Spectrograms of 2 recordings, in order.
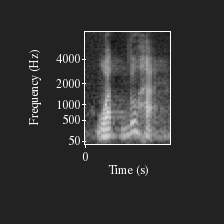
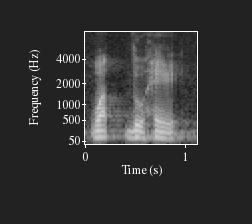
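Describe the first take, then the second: First: The final vowel is an open 'a' sound. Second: The final vowel is tilted toward an 'e' sound. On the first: This follows the common Hafs reading tradition. "dalam riwayat Hafiz An Asim kan wadduha" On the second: This follows the Warsh reading tradition. "riwayat Warsh wadduhe"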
